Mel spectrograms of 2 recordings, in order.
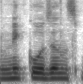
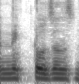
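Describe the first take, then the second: First: "निकोजेंस" said without a t, ni-ko-jens; common variant pronunciation. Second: "निक्टोजेंस" with the t sounded, nik-to-jens; alternative pronunciation. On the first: Teacher showing students the variant many people say, "निकोजेंस" with no t. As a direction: say "निकोजेंस" with a plain k in the middle. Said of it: "बहुत सारे लोग निकोजेंस बोलते हैं". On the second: Teacher offering students the other option, "निक्टोजेंस" with the t pronounced. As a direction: say "निक्टोजेंस" with a clear kt cluster and silent P. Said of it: "जो आपको ठीक लगे". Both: Shown as a demonstration.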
